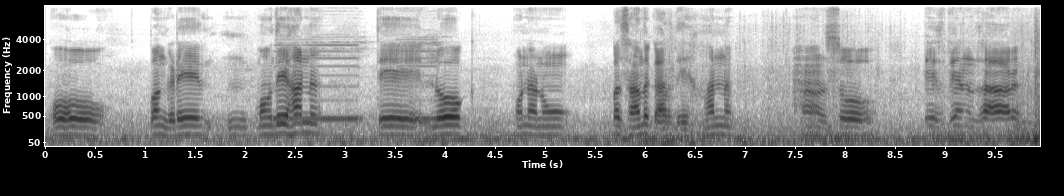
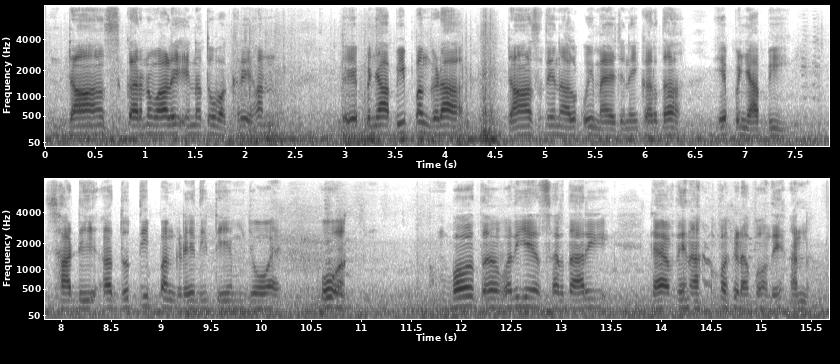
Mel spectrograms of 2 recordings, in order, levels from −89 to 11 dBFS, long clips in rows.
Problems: none marked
